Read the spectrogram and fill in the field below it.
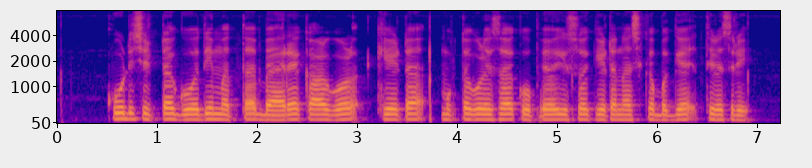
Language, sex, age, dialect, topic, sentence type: Kannada, male, 18-24, Dharwad Kannada, agriculture, question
